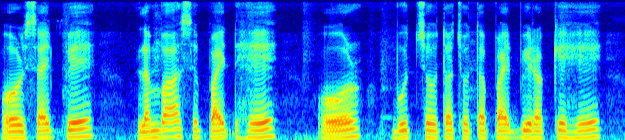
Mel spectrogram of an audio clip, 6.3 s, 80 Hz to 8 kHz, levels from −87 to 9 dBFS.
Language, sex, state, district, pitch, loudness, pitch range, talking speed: Hindi, male, Arunachal Pradesh, Papum Pare, 145 Hz, -18 LUFS, 135-150 Hz, 145 wpm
